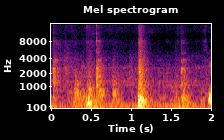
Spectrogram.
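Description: Homemade glue slime squelching and popping as it is squeezed and stretched between the hands: about four short wet clicks, the loudest about a second in.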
